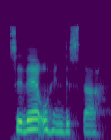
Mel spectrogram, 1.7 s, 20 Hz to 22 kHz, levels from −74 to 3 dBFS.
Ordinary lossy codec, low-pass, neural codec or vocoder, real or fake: none; 10.8 kHz; none; real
